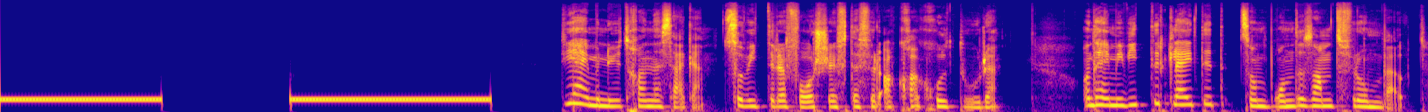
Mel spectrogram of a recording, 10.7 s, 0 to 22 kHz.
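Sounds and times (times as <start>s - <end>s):
telephone ringing tone while calling an office: 0.0s - 1.3s, 2.2s - 3.7s
speech: 4.4s - 10.6s.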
